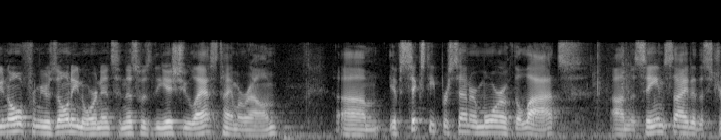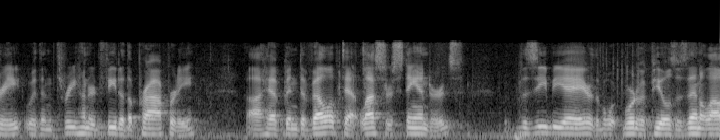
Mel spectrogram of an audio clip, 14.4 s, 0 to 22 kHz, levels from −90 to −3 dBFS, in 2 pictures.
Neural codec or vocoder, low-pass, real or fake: none; 7.2 kHz; real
